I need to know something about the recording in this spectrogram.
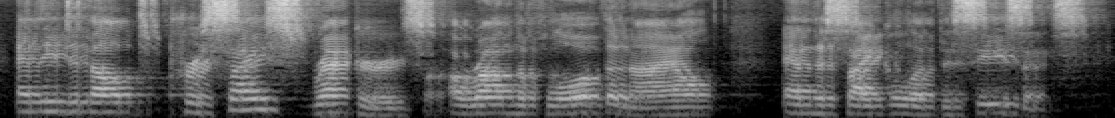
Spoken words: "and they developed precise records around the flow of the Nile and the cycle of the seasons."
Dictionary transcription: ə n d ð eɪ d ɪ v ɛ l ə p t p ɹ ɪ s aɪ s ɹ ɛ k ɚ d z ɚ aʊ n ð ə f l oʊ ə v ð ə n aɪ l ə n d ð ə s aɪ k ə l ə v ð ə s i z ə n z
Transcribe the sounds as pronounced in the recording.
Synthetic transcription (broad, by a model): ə n ð eɪ d ɪ v ɛ l ə p t p ɹ ɪ s aɪ s ɹ ɛ k ɚ d z ɚ aʊ n ð ə f l oʊ ə v ð ə n aɪ l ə n ð ə s aɪ k l ə v ð ə s i z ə n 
